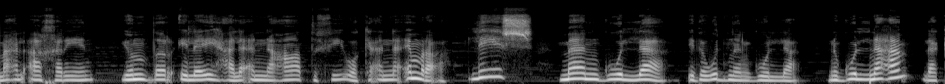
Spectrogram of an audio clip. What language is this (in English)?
Arabic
